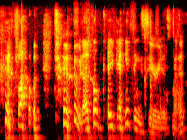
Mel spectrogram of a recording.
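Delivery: usual speaking voice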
